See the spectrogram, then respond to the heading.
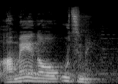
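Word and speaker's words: アメノウズメ: 天羽寿麦命，读作阿麦诺乌兹麦，而灵牙斯兹麦就来自乌兹麦这个名字啊，这是导演自己说的。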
